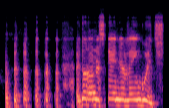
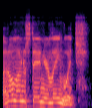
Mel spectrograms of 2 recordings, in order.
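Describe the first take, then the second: First: Slow, laughing put-on; mock them through a laugh; slow giggling mockery. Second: Said in the usual way. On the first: Shown as a demonstration. Mocking with laugh.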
